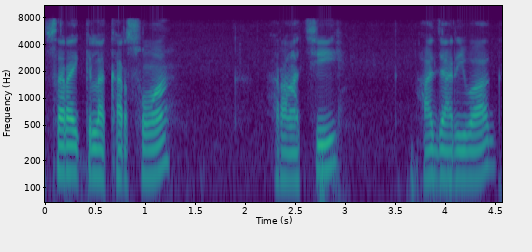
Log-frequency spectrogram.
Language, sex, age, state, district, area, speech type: Santali, male, 30-45, Jharkhand, Seraikela Kharsawan, rural, spontaneous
